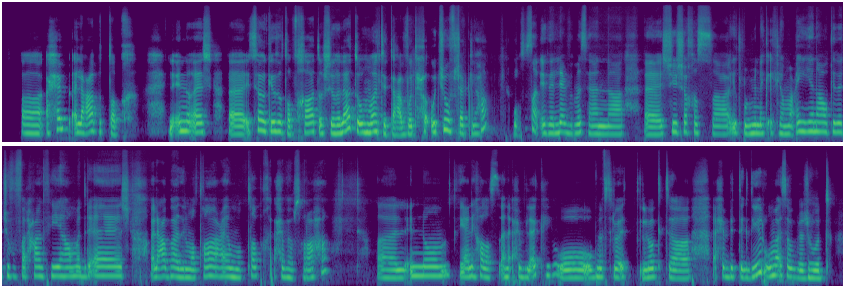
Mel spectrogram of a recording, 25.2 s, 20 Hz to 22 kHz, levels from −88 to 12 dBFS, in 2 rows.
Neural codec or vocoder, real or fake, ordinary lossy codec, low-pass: autoencoder, 48 kHz, 128 numbers a frame, DAC-VAE, trained on Japanese speech; fake; none; 19.8 kHz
